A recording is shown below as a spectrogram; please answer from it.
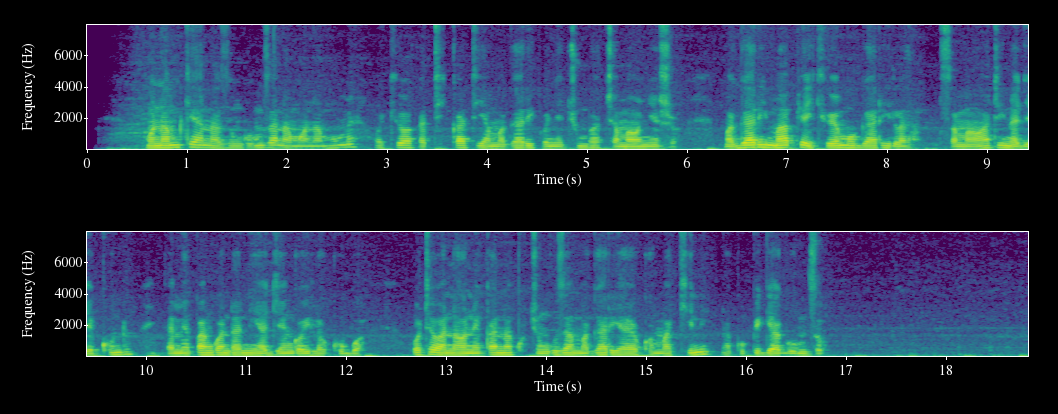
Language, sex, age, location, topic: Swahili, male, 25-35, Nairobi, finance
